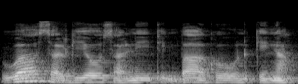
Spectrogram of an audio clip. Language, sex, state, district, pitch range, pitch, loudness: Garo, male, Meghalaya, West Garo Hills, 95-105 Hz, 100 Hz, -18 LUFS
